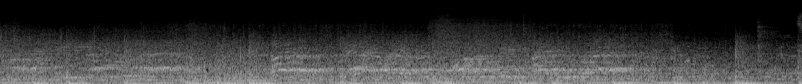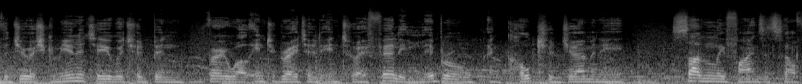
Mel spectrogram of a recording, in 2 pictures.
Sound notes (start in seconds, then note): 2.1 speaking German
